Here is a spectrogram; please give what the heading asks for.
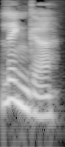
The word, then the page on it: linger: British English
